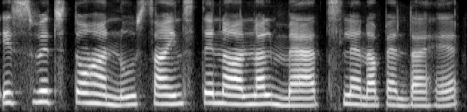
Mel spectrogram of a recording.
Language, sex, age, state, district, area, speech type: Punjabi, female, 18-30, Punjab, Pathankot, urban, spontaneous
